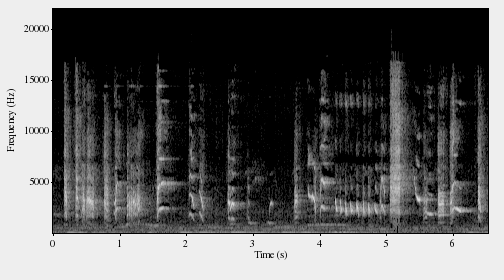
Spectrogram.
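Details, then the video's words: Vigorously singing drongo with a coarse-voiced repertoire, used to tutor songbirds: varied rasps and whistles, then a fast stuttering run of repeated notes, ending with sharp whistled slurs. "Sri Gunting Gacor Isian Suara Kasar"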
